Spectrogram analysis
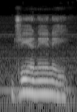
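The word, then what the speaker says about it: Giannini: I pronounced it wrong in my other video. Gianini.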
